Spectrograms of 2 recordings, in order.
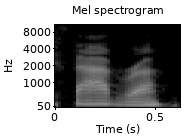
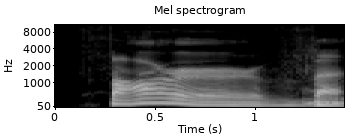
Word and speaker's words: Favre: It should be Favra. So, how in the hell is it pronounced Farve?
